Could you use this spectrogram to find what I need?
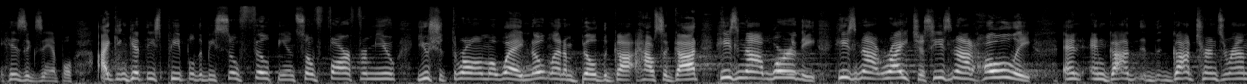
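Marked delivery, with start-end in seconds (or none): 1.0-10.3 accusing devil. Acted. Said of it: "The devil's trying to use the priest".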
